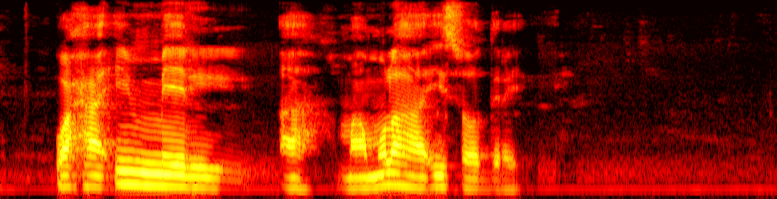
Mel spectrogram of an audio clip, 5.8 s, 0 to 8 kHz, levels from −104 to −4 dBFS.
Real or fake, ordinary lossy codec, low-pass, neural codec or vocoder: real; none; none; none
